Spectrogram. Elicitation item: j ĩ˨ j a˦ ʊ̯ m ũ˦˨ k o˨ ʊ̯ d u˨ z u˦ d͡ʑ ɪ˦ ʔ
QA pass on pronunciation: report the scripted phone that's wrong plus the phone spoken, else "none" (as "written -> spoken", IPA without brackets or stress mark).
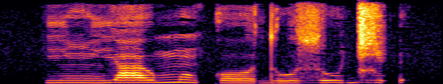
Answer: none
